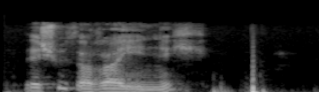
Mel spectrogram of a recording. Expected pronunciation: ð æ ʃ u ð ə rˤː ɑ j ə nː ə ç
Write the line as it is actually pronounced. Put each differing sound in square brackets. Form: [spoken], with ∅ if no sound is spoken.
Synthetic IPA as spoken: ð æ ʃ u [θ] ə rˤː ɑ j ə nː ə ç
